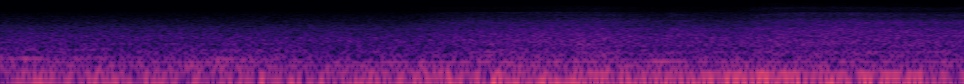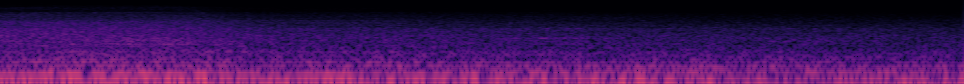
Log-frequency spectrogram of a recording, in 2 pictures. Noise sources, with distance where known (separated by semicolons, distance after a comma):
large-sounding engine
